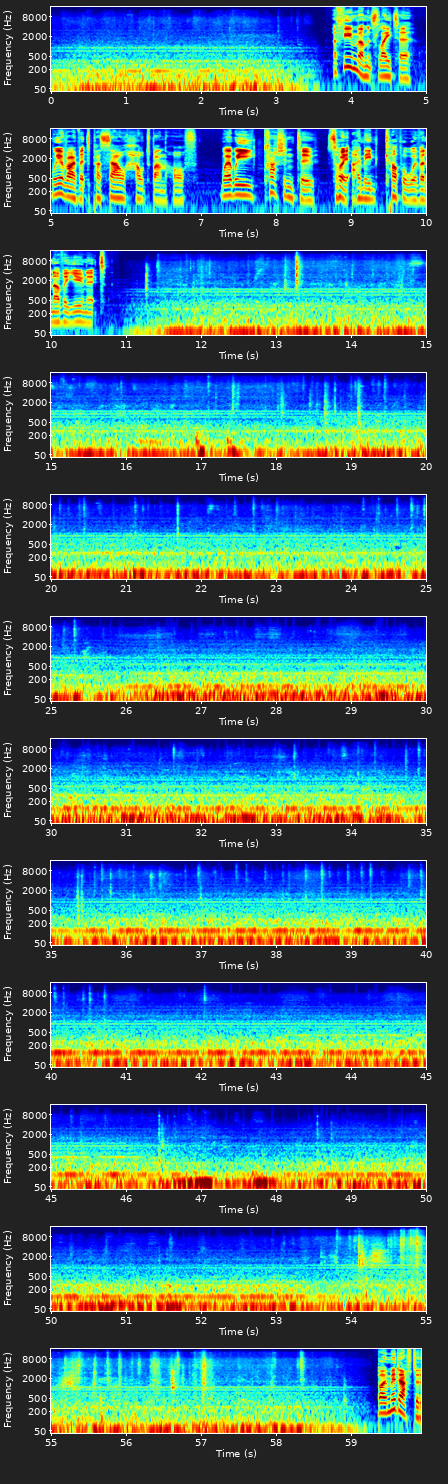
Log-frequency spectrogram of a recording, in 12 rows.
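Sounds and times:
train running gear rumble: 0:11.2 - 0:59.2.

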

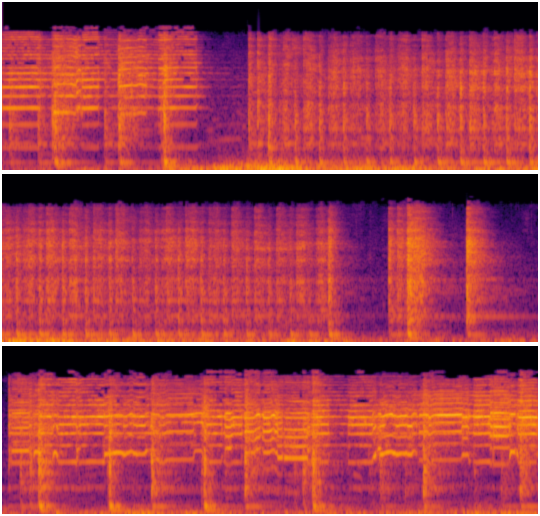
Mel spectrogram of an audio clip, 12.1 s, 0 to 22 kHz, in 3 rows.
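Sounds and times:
regular drumbeats: 0:00.0 - 0:12.0
bagpipes playing: 0:08.1 - 0:12.0.

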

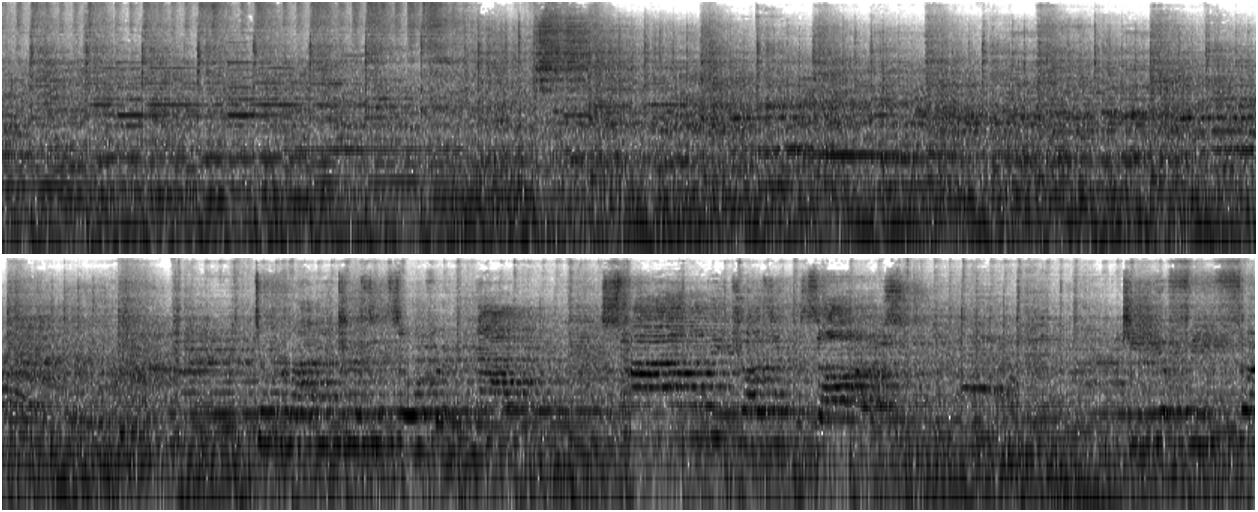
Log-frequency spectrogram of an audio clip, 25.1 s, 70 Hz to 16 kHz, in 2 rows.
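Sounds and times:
bass guitar: 0:00.0 - 0:25.0
drum kit with cymbal hits: 0:00.0 - 0:25.0
guitars: 0:00.0 - 0:25.0.

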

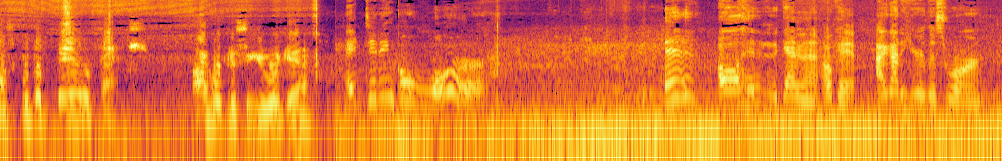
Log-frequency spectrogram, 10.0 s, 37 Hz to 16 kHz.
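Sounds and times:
road traffic engine rumble: 0:00.0 - 0:10.0.

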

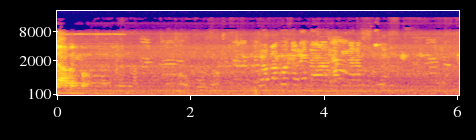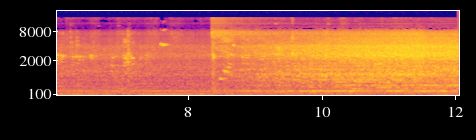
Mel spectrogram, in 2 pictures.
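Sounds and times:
faint voices: 0:00.0 - 0:12.0
light-rail car humming: 0:00.0 - 0:12.0
rushing noise: 0:08.4 - 0:12.0.

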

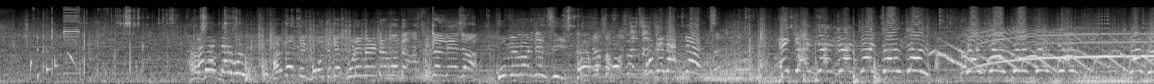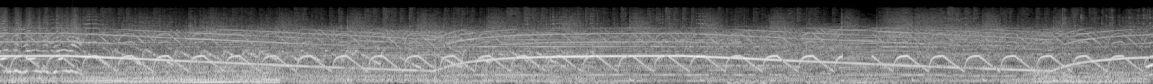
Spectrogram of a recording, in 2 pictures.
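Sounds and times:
ambulance siren wailing: 0:08.9 - 0:23.0
fast warbling siren yelp: 0:09.0 - 0:23.0.

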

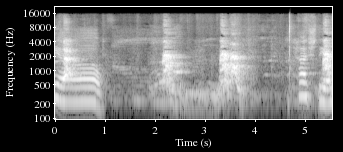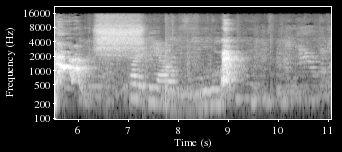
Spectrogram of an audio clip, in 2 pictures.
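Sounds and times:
dog barking: 0:00.0 - 0:00.6, 0:02.1 - 0:02.7, 0:03.3 - 0:04.0, 0:05.3 - 0:06.3, 0:08.8 - 0:09.4
background music: 0:00.0 - 0:11.0.

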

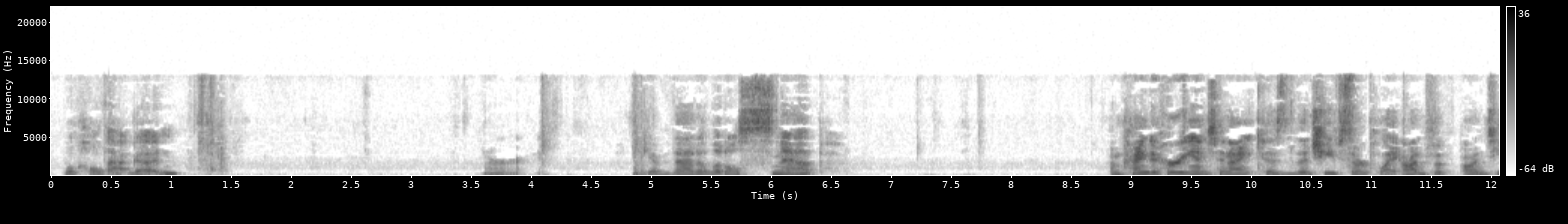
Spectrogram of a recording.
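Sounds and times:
soft rustle: 0:06.4 - 0:08.8.

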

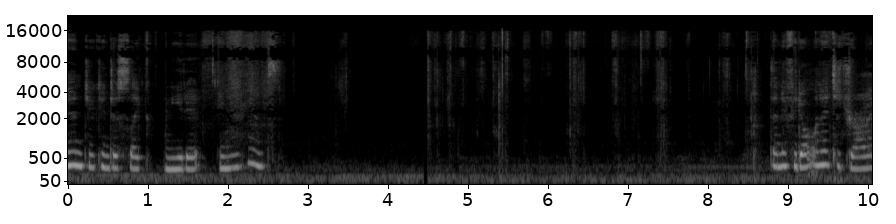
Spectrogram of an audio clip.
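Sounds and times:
clay handling clicks and crackles: 0:04.4 - 0:08.8.

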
